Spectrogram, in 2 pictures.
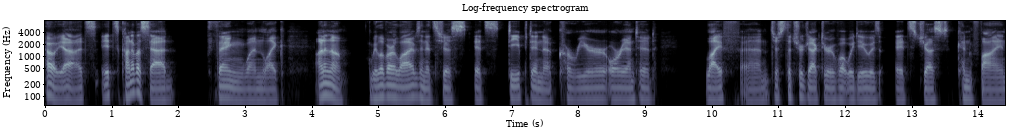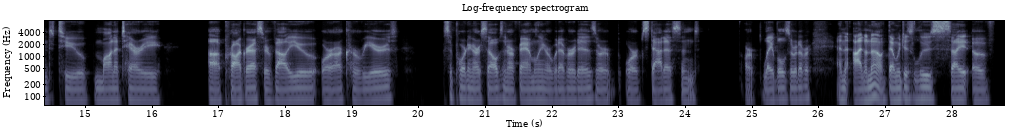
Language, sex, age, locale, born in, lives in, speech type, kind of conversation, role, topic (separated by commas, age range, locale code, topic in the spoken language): English, male, 30-34, en-US, United States, United States, conversation, unstructured, none, If you had more free time each week, what would you add to feel calmer and happier?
